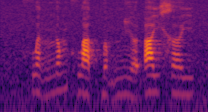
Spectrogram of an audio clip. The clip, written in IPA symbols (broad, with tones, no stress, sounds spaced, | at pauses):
h w ə̰˧˨ n ŋ ə˨˦ m h w a˨˩ t̚ ɓ ə̰˧˨ m ɲ i˧˩ ə̯ ʔ a˧ j x ə˧ j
